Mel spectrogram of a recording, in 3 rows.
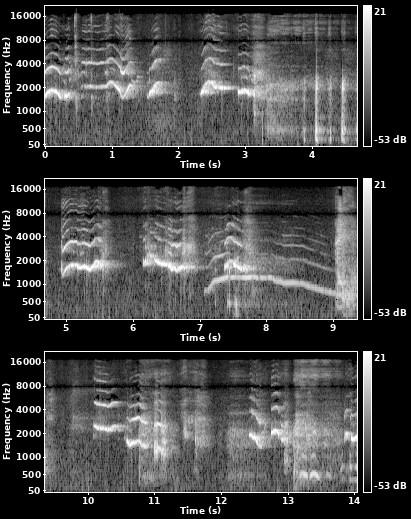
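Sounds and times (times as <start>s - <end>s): dog whining: 5.0s - 9.5s.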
